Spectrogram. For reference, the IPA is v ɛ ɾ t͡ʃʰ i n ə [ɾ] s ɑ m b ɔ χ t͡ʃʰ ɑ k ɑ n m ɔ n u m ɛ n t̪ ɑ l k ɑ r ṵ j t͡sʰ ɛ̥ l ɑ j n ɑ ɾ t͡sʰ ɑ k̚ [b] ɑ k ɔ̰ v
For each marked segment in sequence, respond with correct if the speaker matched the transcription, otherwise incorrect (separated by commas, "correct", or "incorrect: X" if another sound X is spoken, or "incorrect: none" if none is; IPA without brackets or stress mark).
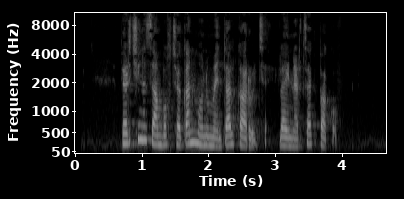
incorrect: none, correct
